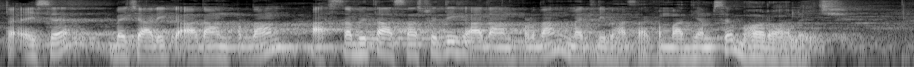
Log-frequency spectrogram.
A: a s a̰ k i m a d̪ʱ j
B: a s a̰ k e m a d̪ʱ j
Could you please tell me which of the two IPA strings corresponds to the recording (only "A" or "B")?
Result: B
